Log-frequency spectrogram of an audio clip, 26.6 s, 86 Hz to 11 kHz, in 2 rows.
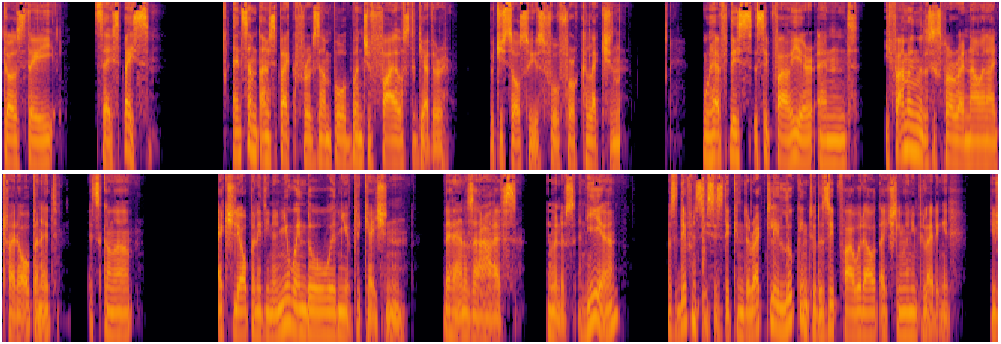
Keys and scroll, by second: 22.5 Return, 23.2 Down, 25.9 Return.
